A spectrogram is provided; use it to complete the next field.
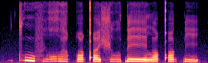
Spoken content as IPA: tʰ u f i̤ ʁʷ a̤ qʷ ɛ qʼ e ʃ ɔ̤ ɗ eː l ɔ qʼ ɔ k͡p i

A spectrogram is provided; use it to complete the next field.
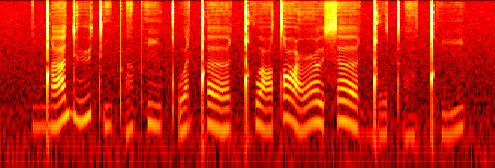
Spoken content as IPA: ŋ͡ǃ a˩˥ d yː˩˥ tʼ i̤˨˩ pʼ a̤˩˥ pʰ iː˨˩ kʷʼ a˩˥ ǃ ɜː˧˩˧ ǃʰ oː˧˩˧ tˤ yː˥˩ ʕ ʏ˥˩ s ɜː˥˩ ɡ͡ǃ ʊ˨˩ tʼ a̤˨˩ ǃʰ i˩˥

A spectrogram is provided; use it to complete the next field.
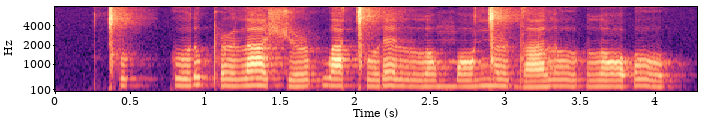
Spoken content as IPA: ǀʰ ʊ kː ʊ ɾ ʊ pʼ ə˞ l a ʃ ə˞ p w a ǀʰ ʊ ɾ ɛ lː ɔ m ɔ ŋ͡ǀ ə˞ d a l ʊ | l ɔ ʔ o

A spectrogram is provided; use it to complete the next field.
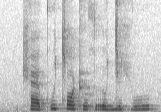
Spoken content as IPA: t͡ʃʰ æ˨˩ kʷʼ ɪ˥˧ cʰ ɔ˥˧ ʈʰ ʊ˩˧ x r ʊ˨˩ ɟ ɪ˨˩ ç u˩˧

